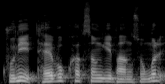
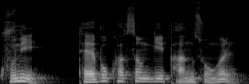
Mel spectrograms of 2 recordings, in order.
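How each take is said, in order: First: The phrase flows in one breath without pauses. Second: The phrase is broken up by pauses. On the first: The speaker calls it right. "그냥 한 호흡에 쭉 가는 거를 저는 추천을 드릴 것 같아요" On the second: The speaker calls it wrong. "이런 거를 이렇게 끊어가는 거"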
